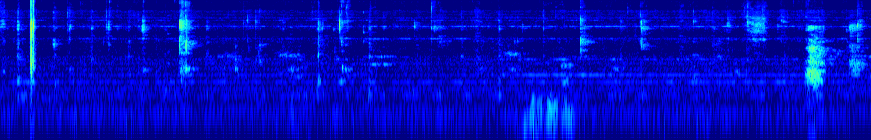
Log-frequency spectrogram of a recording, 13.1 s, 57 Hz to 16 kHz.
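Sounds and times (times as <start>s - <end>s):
chewing and mouth smacks: 0.0s - 13.0s
faint low hum: 0.0s - 13.0s.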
